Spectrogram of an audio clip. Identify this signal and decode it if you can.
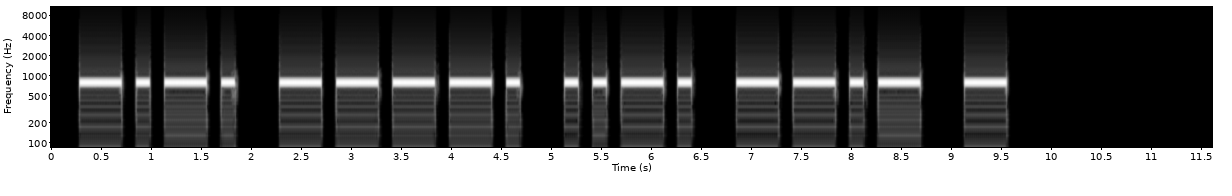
Morse code, heard as a keyed tone, about 8 wpm, 800 Hz. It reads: C9FQT
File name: LEZIONI / 7 GF9Z / 7 GF9 8wpm 3545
